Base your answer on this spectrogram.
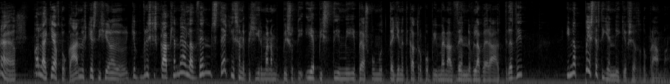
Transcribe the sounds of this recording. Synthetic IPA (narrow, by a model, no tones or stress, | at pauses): ne̞ | kɐlɐceɐft̪o̞kɐniscest̪içiɐnɐce̞vɾisciskɐpçɐne̞ɐlɐðenst̪ecisɐne̞piçiɾimɐnɐmupiso̞t̪iʔːe̞pist̪imiipeɐspumeo̞t̪i̥t̪ɐʝe̞ne̞t̪ikɐt̪ɾo̞po̞piːme̞nɐðe̞nine̞vlɐve̞ɾɐðilɐði | ineɐpist̪e̞ft̪iʝe̞nicefsiɐft̪o̞t̪o̞pɾɐ̰mɐ̰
